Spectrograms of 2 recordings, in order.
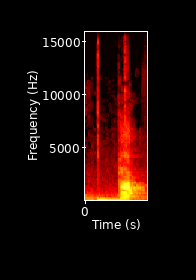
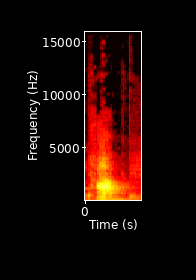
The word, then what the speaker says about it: Park: And this Park, it is pronounced as Park, but when you write in romanization, we write it as Park, and I know it's nonsense. It's never pronounced as Park. It's not Park Jimin, it's Park Jimin, so keep that in mind.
